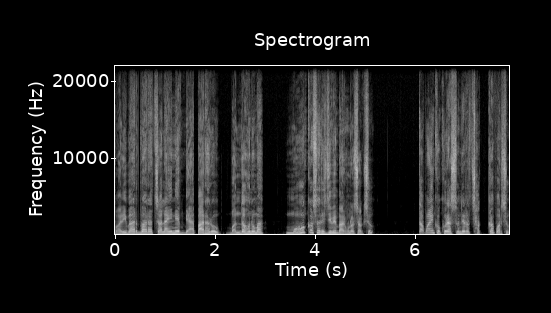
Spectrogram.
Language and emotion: Nepali, disgusted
